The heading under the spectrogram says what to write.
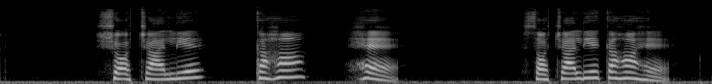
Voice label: Common Hindi Phrases for travel Where is the toilet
